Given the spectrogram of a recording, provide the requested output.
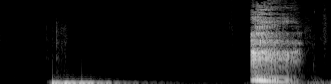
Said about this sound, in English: Hang on a sec. I'm going to take a sip here.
